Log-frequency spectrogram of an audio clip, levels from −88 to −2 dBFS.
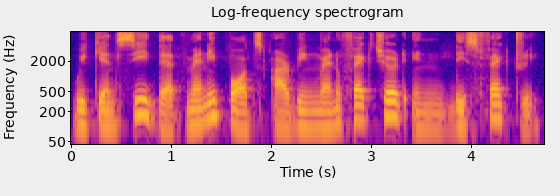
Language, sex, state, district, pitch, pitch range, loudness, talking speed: English, male, Assam, Kamrup Metropolitan, 105 Hz, 100-140 Hz, -18 LUFS, 150 wpm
